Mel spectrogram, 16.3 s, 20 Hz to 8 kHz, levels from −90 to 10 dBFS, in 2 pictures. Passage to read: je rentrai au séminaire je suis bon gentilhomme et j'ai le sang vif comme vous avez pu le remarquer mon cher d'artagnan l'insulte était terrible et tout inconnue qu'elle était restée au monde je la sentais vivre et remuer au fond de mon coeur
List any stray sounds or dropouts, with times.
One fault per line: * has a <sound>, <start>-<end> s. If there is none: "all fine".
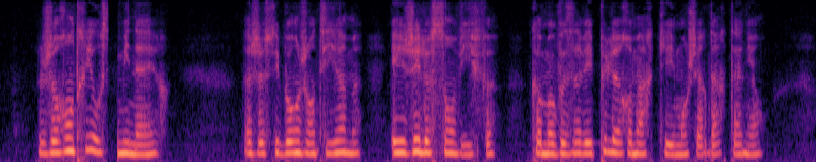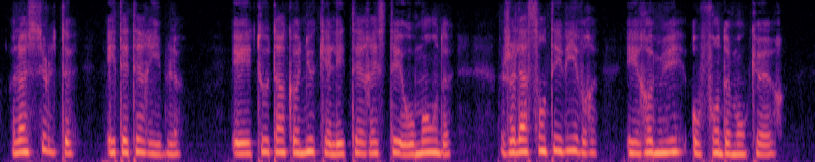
* has a dropout, 1.1-1.2 s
